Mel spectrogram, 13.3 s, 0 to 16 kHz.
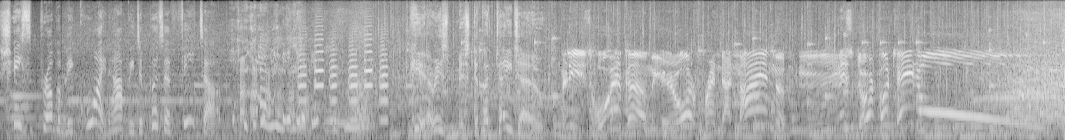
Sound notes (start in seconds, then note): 2.9 all laughing; 3.7 horn tooting; 13.1 cheering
